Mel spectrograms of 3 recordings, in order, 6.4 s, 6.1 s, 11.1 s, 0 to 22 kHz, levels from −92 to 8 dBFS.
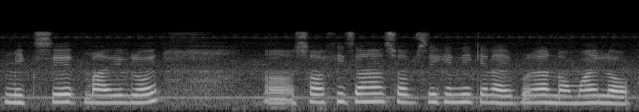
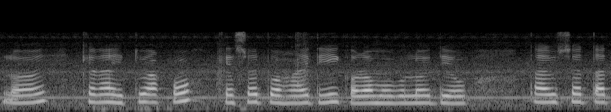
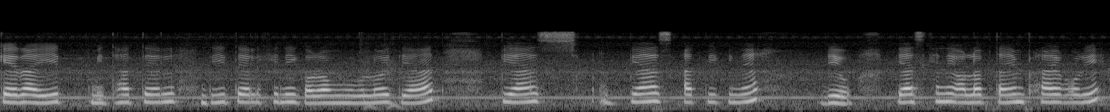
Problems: none marked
